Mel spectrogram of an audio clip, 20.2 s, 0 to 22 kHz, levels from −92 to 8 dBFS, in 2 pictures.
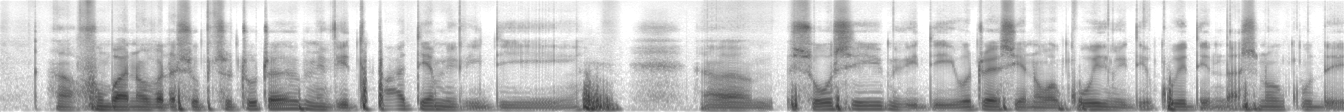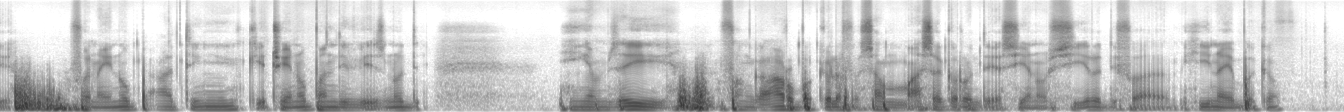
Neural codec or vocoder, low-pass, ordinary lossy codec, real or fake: autoencoder, 48 kHz, 128 numbers a frame, DAC-VAE, trained on Japanese speech; none; none; fake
